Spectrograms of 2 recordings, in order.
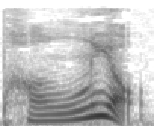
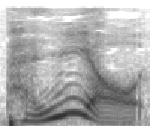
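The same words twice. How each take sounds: First: The first syllable ends in a back nasal. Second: The first syllable ends in a front nasal. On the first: The speaker calls it right. "读的是后鼻音，读的时候把口张开，舌头退后一点" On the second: The speaker calls it wrong. "很多人还读成了朋友"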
